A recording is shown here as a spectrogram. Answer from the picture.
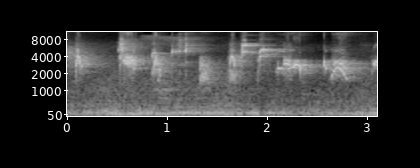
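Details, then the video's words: Short stretch of Orange-headed thrush song, a fast jumble of high chirps and bending whistles with a looping wavering note near the end, over a low hum. "Burung Anis kembang ngerol edan luar biasa"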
